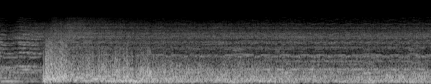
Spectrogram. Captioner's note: thunderclap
